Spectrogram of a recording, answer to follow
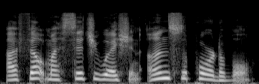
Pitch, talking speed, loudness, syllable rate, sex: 230 Hz, 115 wpm, -18 LUFS, 4.7 syllables/s, female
